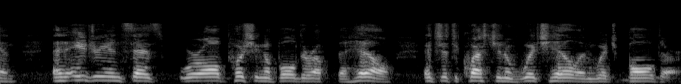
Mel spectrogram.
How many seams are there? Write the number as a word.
zero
